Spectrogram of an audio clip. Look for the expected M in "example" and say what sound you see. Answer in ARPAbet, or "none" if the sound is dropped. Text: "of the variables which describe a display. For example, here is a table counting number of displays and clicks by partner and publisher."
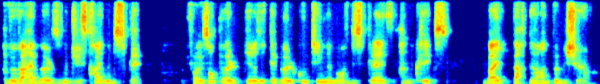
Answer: none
